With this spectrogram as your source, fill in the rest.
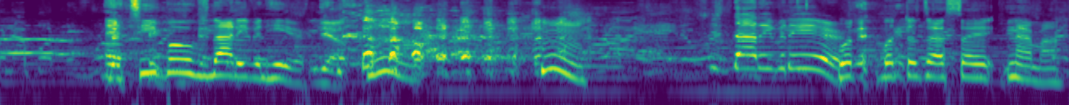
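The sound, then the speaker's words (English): Several people talk over one another in a lively jumble of overlapping voices, with scattered snickers and chuckles mixed into the steady, fairly loud chatter, in a studio during the Boomchella weekend gathering. “That's why you hear all the people in the background talking.”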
